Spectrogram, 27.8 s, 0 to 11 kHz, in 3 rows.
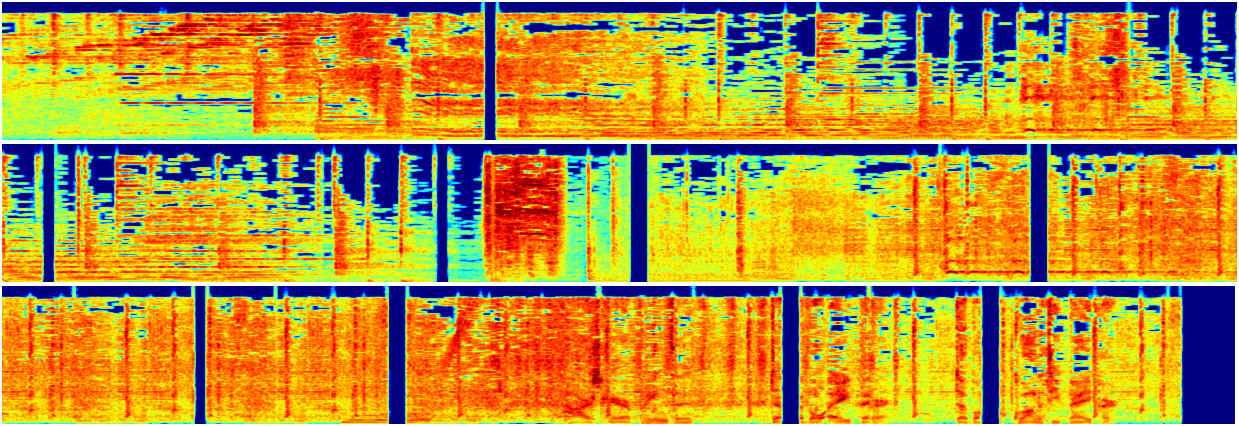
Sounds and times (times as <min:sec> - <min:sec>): Printer: 0:14.4 - 0:21.1, 0:21.8 - 0:27.4
Speech: 0:22.8 - 0:27.0.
